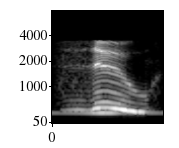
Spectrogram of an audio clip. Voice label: "zoo" phone, phonemes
